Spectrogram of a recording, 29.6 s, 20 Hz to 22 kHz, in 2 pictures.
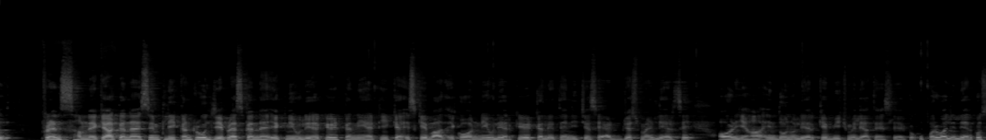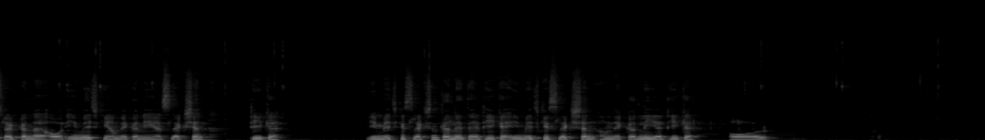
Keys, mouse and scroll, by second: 2.4 ctrl+z, 5.3 click, 10.2-13.6 drag, 15.4 right click, 16.0-18.7 drag, 24.8-25.5 typing.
